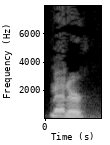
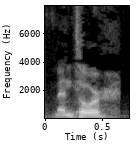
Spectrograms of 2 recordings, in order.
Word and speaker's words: Mentor: Menner. – Mentor. – Menner. – Mentor. – Is it Mentor or Menner? Let's put this to rest for a final time.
